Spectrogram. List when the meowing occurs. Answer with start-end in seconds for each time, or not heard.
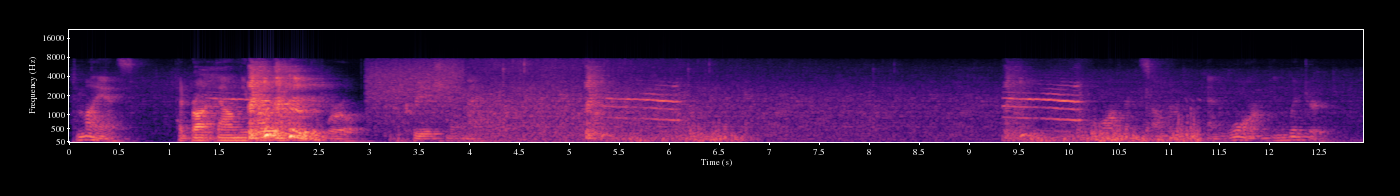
1.4-1.9, 5.3-7.0, 9.3-11.3.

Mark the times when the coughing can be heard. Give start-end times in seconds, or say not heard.
1.2-2.5, 4.6-5.3, 8.8-9.7.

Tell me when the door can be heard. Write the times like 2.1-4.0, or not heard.
not heard.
